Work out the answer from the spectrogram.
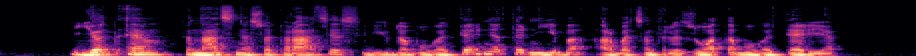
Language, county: Lithuanian, Kaunas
